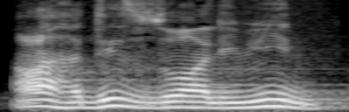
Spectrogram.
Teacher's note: এখানে জা মোটা আওয়াজে পড়তে হবে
